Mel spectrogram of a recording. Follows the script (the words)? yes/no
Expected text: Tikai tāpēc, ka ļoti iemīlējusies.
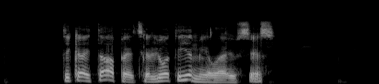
yes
